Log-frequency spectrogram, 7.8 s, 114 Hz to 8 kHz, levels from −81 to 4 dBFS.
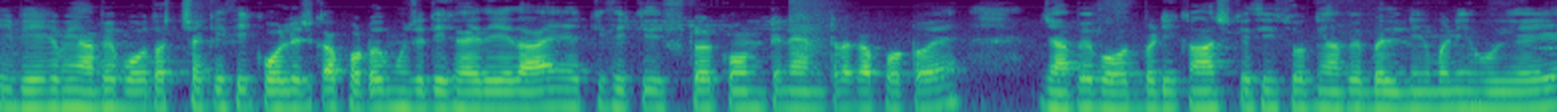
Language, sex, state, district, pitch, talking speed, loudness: Hindi, male, Haryana, Rohtak, 130 Hz, 275 wpm, -20 LUFS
